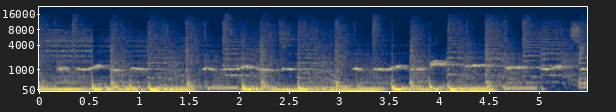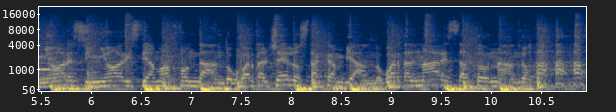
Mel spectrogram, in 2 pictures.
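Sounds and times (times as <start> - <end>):
bright whistled melody: 0.0 - 6.2
loud band backing with bass and drums: 0.0 - 10.9
speech: 6.3 - 10.9
laughter: 10.1 - 10.9.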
